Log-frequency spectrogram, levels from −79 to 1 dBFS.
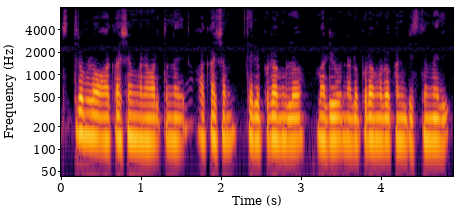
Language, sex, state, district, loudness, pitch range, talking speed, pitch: Telugu, male, Telangana, Mahabubabad, -17 LUFS, 130-140 Hz, 120 wpm, 135 Hz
